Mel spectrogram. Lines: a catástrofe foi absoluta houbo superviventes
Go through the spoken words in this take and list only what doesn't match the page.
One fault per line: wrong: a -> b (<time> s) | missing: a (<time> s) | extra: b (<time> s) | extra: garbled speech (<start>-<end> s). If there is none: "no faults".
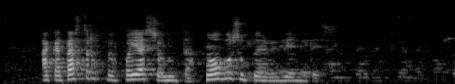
no faults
